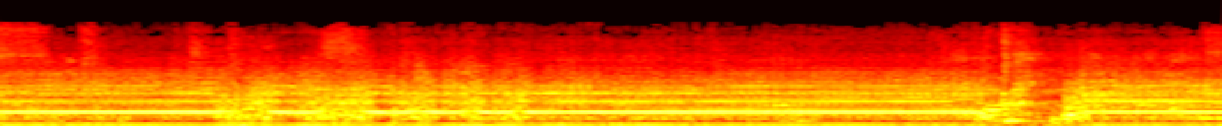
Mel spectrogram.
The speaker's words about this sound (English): Sorry, I actually couldn't make any of that out, because there's some sort of massive drilling noise. That happened!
